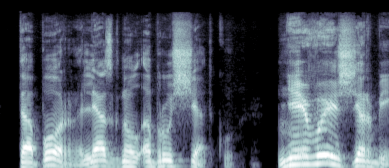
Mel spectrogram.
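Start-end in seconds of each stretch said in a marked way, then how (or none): 2.8-3.9 sharp, loud, barked delivery. Narrating a character's line as a guard's axe hits the cobbles, barking. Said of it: "рявкнул Готрек".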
